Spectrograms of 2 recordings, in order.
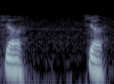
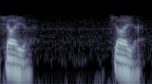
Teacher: Okay, the J, the palatal voiced J, non-aspirate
